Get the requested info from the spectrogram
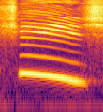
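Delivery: amazed, impressed cry, pitched very high. Explaining when to say sheesh, demonstrating it with an impressed "sheesh". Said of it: "it's like when you're really impressed".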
